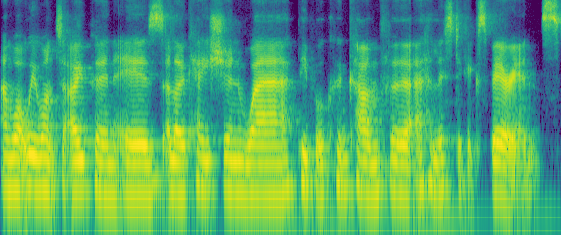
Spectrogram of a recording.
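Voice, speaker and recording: Spoken with a British accent and some vocal fry, this voice moves at a moderate pace with ordinary pitch variation over a quiet background. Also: woman. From UK. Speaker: startup founder. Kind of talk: interview.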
